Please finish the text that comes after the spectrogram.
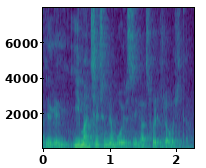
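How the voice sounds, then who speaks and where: A man in his thirties, a pastor giving a lively sermon in a large church hall, joking with the congregation and breaking into shouts. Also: deep voice, racing, gravelly, slight background noise. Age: 30s. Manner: joking, animated, bursts into shouts.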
